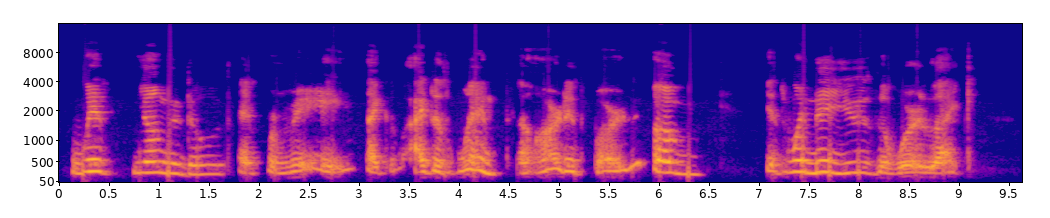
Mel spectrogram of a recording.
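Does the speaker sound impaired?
Yes: Aicardi-Goutières syndrome; still able to speak, can put experiences into words.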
